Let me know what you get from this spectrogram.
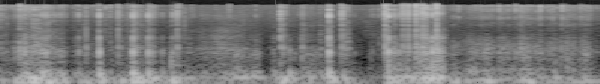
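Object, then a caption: Foam microphone windscreen. Long acrylic nails scratch the sides and top of a black foam windscreen on a microphone. The result is a deep, muffled, rumbling scratching, almost entirely low in pitch, with short crackly scrapes and a longer, fuller rub near the end.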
